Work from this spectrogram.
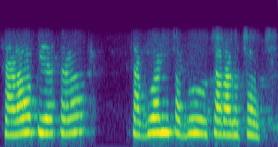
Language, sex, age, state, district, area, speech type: Odia, female, 45-60, Odisha, Rayagada, rural, conversation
